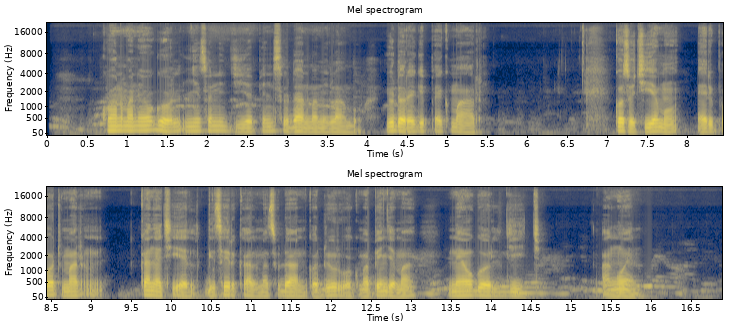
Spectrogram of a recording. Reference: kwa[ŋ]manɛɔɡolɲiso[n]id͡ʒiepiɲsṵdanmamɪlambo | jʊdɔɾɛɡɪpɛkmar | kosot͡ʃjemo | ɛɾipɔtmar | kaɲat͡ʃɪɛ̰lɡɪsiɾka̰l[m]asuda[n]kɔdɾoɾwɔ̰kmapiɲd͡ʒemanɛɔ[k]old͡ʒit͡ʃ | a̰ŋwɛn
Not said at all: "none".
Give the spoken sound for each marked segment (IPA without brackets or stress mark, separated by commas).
n, n, m, n, ɡ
